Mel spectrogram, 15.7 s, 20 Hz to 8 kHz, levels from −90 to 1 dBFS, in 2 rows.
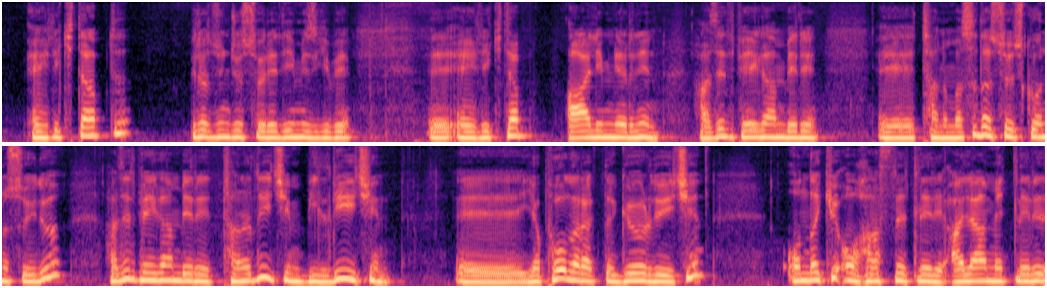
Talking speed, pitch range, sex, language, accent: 125 wpm, 135-165 Hz, male, Turkish, native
